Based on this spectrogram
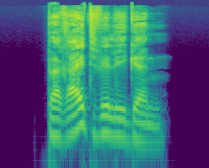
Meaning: inflection of bereitwillig: 1. strong genitive masculine/neuter singular 2. weak/mixed genitive/dative all-gender singular 3. strong/weak/mixed accusative masculine singular 4. strong dative plural
- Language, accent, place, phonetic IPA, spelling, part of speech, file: German, Germany, Berlin, [bəˈʁaɪ̯tˌvɪlɪɡn̩], bereitwilligen, adjective, De-bereitwilligen.ogg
